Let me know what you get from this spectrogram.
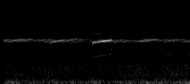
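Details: Spring peepers call in a steady high chorus in a Midwest wetland in spring, with one very close frog giving a loud, sharp, rising peep just before it is hand-caught.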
